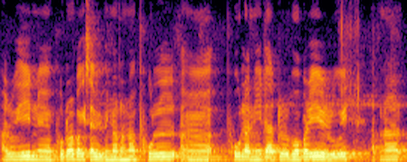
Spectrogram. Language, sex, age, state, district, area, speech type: Assamese, male, 18-30, Assam, Charaideo, urban, spontaneous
